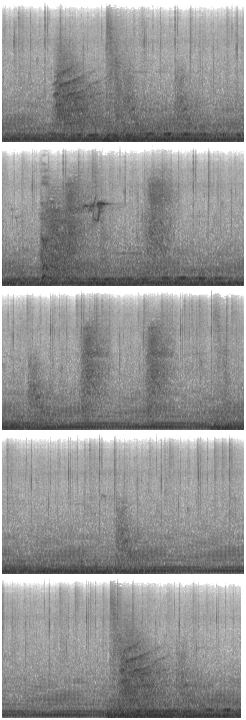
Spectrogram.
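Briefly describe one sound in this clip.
A lightsaber swooshes through the air.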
